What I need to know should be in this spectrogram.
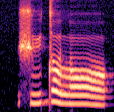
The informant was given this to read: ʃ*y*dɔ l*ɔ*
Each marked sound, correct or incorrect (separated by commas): correct, correct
